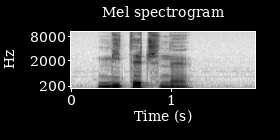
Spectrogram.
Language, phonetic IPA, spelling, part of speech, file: Polish, [mʲiˈtɨt͡ʃnɨ], mityczny, adjective, Pl-mityczny.ogg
